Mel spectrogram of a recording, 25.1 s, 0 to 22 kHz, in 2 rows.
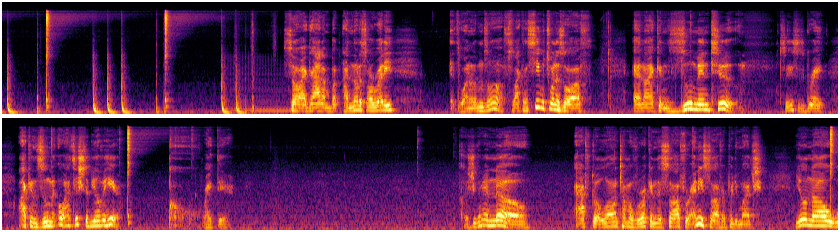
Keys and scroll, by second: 0.6 c, 2.3 c, 3.6 space.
